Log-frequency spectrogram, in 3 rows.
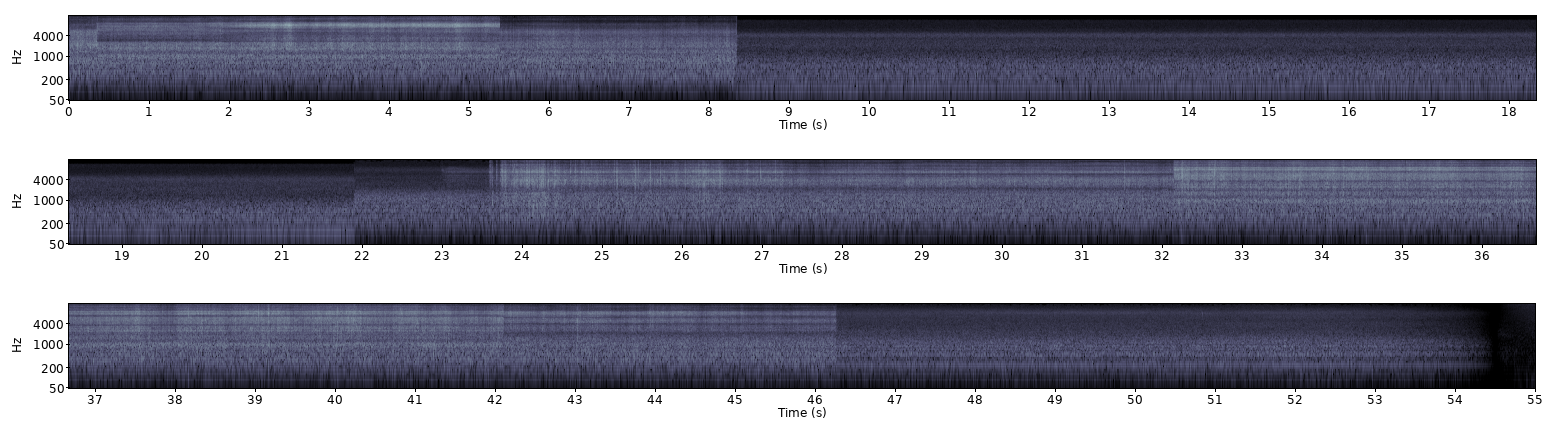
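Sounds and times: welding arc hissing and crackling: 0:00.0 - 0:08.4, 0:21.9 - 0:46.3.

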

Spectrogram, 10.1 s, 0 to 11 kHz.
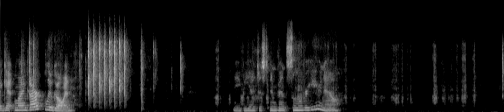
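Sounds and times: paint marker ball rattling: 0:01.6 - 0:03.2, 0:04.2 - 0:09.6.

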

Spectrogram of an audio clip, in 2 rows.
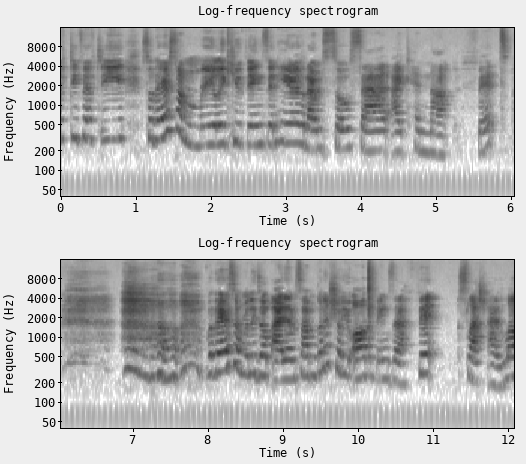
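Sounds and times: woman sighing: 0:06.1 - 0:08.0.

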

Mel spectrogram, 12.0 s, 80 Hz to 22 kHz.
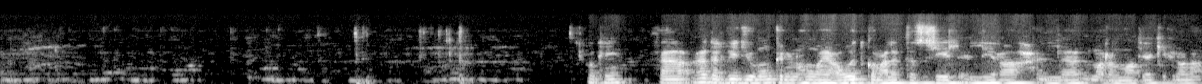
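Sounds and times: mouse and keyboard clicks: 0:02.2 - 0:04.9.

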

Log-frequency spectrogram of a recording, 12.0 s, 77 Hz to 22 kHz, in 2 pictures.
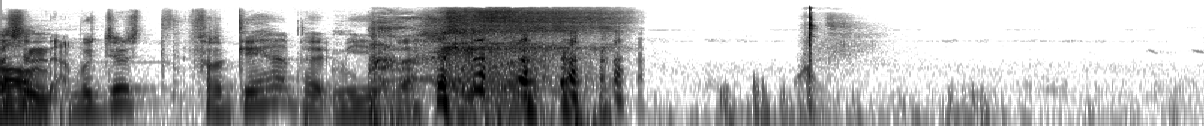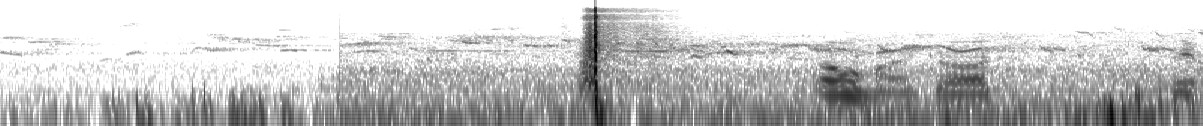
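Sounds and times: low wind rumble: 0:01.8 - 0:12.0
faint bird chirps: 0:03.2 - 0:12.0
golf club striking ball: 0:08.9 - 0:09.3.

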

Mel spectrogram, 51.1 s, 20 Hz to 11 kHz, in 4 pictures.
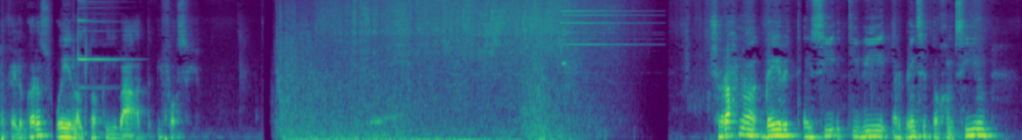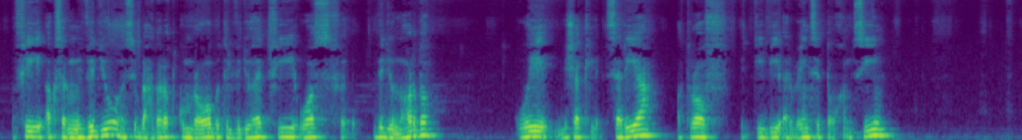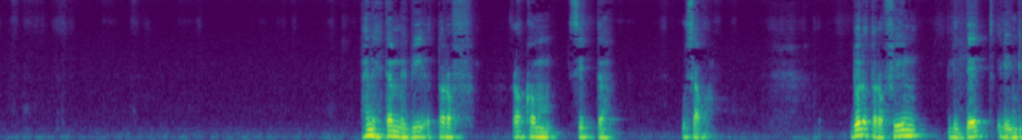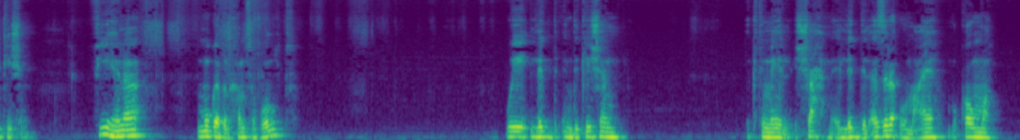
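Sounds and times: crackling electric hiss: 0:03.4 - 0:07.6
pen scratching on paper: 0:23.8 - 0:30.0, 0:40.1 - 0:44.7.

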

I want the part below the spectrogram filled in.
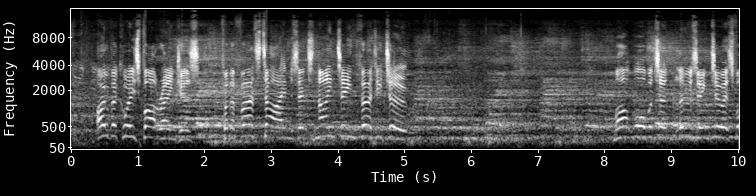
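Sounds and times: men's voices calling and talking: 0:00.0 - 0:10.0.

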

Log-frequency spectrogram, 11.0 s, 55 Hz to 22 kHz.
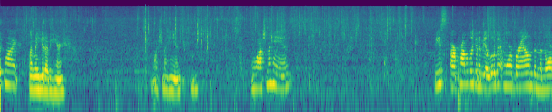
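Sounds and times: faucet running: 0:00.0 - 0:11.0
hands washing under water: 0:00.4 - 0:11.0.

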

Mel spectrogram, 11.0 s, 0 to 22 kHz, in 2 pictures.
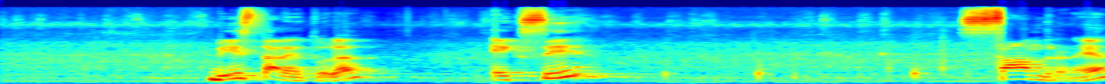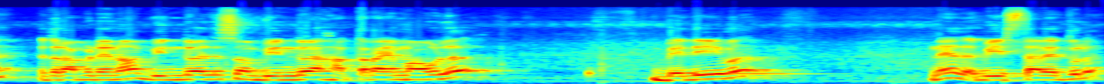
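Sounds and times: marker writing on whiteboard: 0:00.0 - 0:05.3, 0:07.8 - 0:08.8
room hiss: 0:00.0 - 0:11.0.

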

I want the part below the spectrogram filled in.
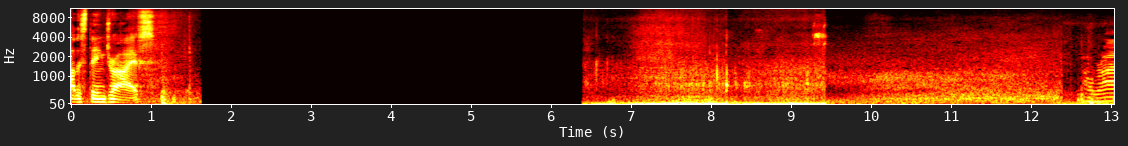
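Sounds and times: outdoor hiss: 0:06.4 - 0:12.4
wind buffeting microphone: 0:06.4 - 0:12.4.

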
